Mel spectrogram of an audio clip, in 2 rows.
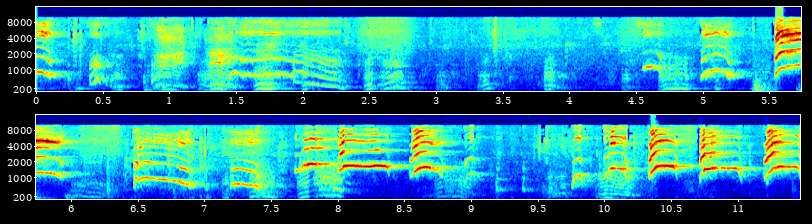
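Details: Several Hungarian Vizsla puppies, recorded 15 February 2011, whimpering and squealing together; mixed rough grumbles give way to high, arched whistled whines, some held steady, coming in uneven bursts.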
